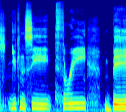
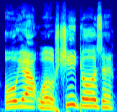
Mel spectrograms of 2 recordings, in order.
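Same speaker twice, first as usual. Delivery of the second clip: loud, higher, angry dwarf retort; 8 semitones higher, 9 dB louder, slower than usual. Acted. Angry dwarf retorting to Tutu, loud and high. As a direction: bellow back, dragging out the end. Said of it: "staring even angrier".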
